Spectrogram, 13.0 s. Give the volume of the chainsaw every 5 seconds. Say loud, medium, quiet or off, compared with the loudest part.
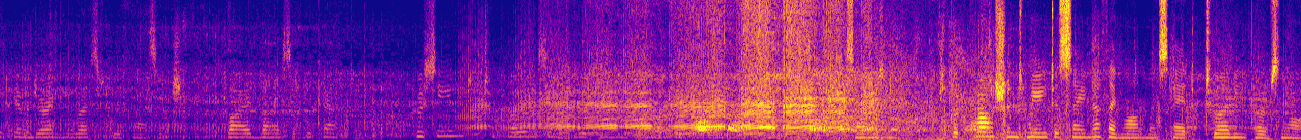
quiet, loud, quiet.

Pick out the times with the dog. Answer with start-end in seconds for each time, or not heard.
6.5-9.9.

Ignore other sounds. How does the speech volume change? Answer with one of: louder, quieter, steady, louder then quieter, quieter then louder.
louder.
